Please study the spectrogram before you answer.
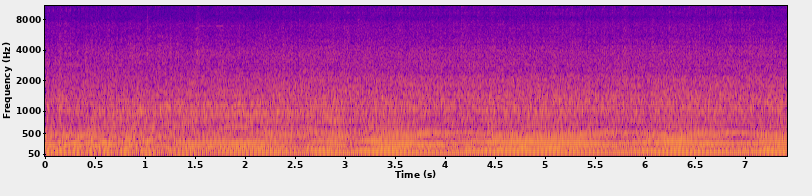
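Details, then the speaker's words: Toro 22-inch Recycler mower, Briggs & Stratton 6.75 Quantum auto-choke engine, stored 10 years, first start after refilling the carb bowl: steady buzzing drone, no hunting or surging; running smoothly, normal. "Sing it, little birdie. That sounded pretty good. Sound like a Mopar. Just perfect."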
